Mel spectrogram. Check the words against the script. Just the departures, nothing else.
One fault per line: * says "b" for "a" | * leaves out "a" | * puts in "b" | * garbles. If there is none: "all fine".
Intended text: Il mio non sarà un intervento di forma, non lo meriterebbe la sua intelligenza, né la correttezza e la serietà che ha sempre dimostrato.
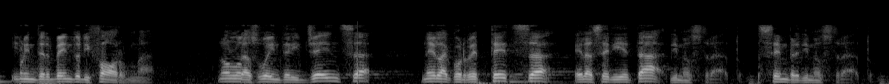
* leaves out "mio non sarà"
* leaves out "meriterebbe"
* says "dimostrato" for "che"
